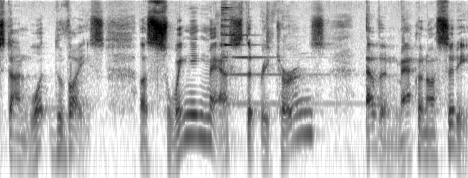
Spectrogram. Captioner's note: bell rings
